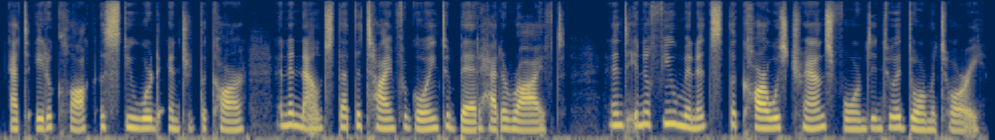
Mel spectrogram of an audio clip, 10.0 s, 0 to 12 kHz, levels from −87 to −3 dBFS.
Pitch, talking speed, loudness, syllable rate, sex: 205 Hz, 185 wpm, -20 LUFS, 5.3 syllables/s, female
